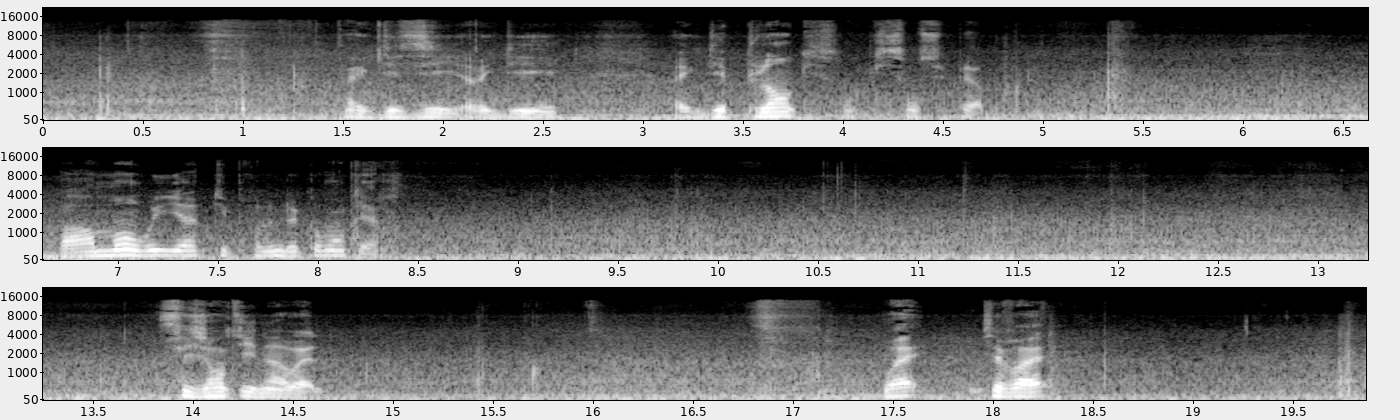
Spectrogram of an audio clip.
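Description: Footsteps tap slowly on a paved path.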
